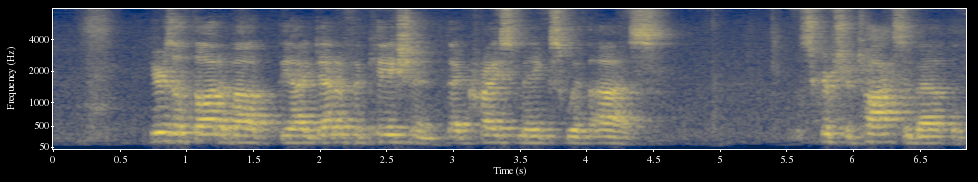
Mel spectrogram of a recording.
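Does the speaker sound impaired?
No.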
